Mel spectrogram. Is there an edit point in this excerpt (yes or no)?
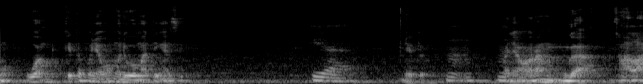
no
